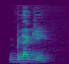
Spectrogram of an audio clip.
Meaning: to joke, to joke about
- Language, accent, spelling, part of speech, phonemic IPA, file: French, France, blaguer, verb, /bla.ɡe/, LL-Q150 (fra)-blaguer.wav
